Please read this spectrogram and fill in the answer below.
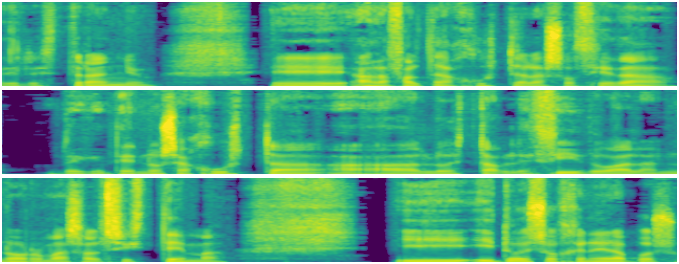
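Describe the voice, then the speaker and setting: Low, mellow-voiced Spanish man explaining. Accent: Spain. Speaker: psychology expert guest. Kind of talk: explanatory interview talk.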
